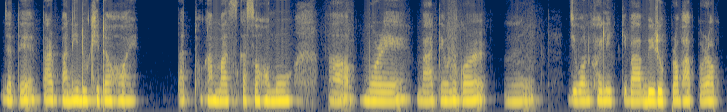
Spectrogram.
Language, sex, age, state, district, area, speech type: Assamese, female, 18-30, Assam, Dibrugarh, rural, spontaneous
